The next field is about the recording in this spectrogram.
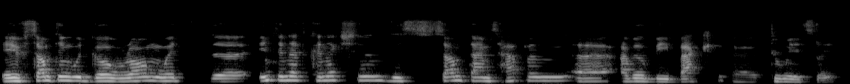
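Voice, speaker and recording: A man with a Flemish accent, a native Dutch speaker, giving an online academic lecture in a measured, thoughtful way that often trails off quietly. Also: fairly high pitch. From Belgium. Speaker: guest lecturer. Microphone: video call. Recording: muffled online call audio.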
